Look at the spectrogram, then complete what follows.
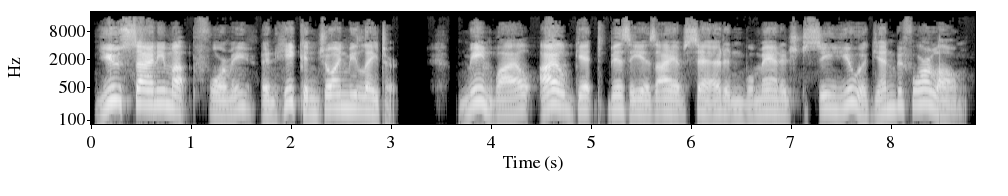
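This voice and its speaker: A big lumberjack hero from a storybook, played by a woman, confident and good-natured. He talks briskly and decisively, like someone used to giving orders. The sound is dry and close. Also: low-pitched, animated, dry recording. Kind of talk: storybook character voice.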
